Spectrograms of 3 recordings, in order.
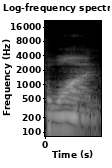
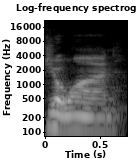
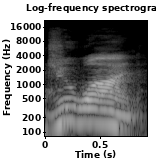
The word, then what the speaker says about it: Juwan: By the way, his name is not pronounced Juan. It's pronounced Jawan. Juan, you're right. This is going to, okay. No, yeah, not Juan. Not Juan. Juwan.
